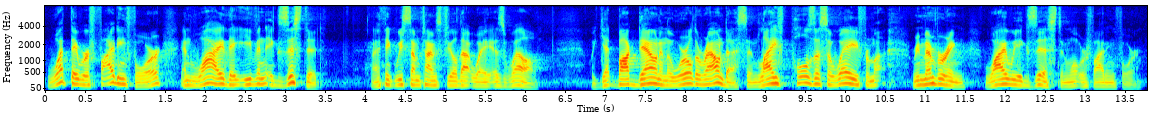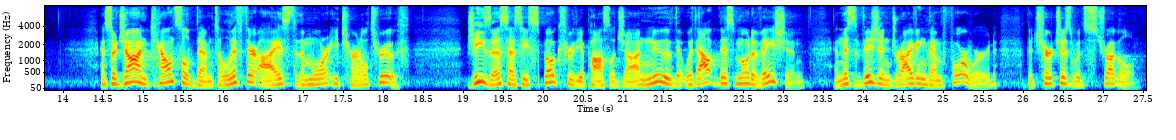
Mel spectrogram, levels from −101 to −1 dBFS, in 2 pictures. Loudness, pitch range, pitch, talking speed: -25 LUFS, 120-160 Hz, 135 Hz, 175 wpm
